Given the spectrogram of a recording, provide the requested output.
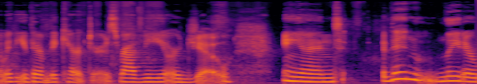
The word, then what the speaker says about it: Ravi: It's pronounced Ravi with a soft Ra and a strong V. In Sanskrit, it means the sun. In America, people call me Ravi with the stress on the first syllable.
